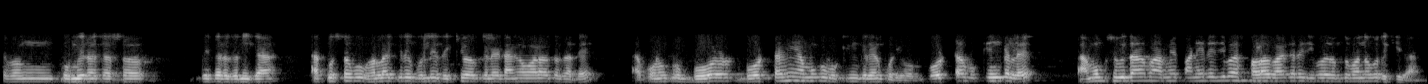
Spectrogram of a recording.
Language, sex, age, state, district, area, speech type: Odia, male, 45-60, Odisha, Kendrapara, urban, conversation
